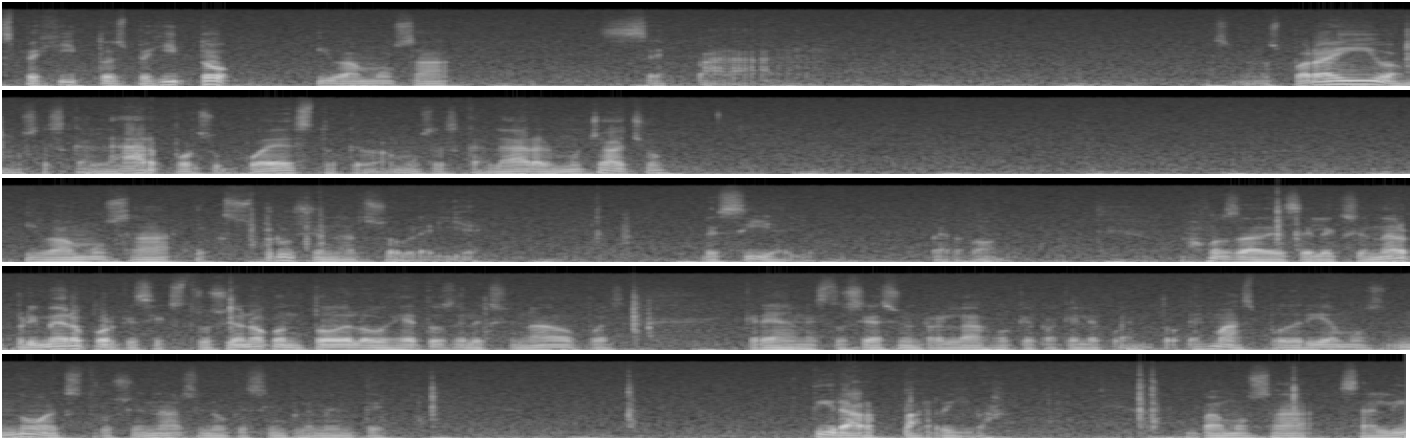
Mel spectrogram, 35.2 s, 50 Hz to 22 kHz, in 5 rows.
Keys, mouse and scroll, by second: 1.2 click, 2.5-6.5 drag, 7.1 s, 9.9 click, 10.7-12.1 drag, 12.1 middle click, 12.5-14.0 drag, 15.4 e, 15.7 y, 17.1 Escape, 20.5 a, 21.2-21.9 scroll up 4, 22.5-23.7 shift+drag, 24.3 b, 24.6 click, 27.4-30.1 drag, 30.5-31.5 shift+middle drag, 33.9 Tab, 34.9-35.1 shift+middle drag.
